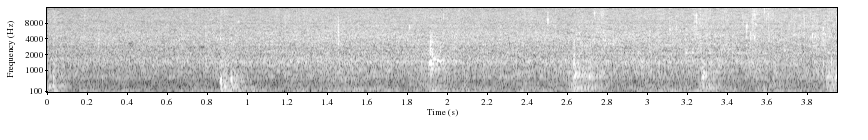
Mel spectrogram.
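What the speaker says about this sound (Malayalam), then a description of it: "സവോളയുടെ പച്ചമണമൊക്കെ ഒന്ന് മാറട്ടെ" Onion frying in a pan with a pinch of salt, giving a soft, even sizzle, with gentle spoon stirs and scrapes every second or so, fairly quiet and without speech.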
